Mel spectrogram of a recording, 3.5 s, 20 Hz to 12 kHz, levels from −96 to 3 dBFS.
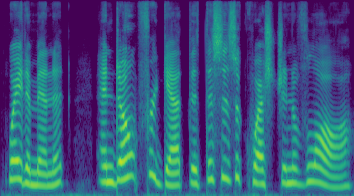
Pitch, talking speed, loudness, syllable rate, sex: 255 Hz, 220 wpm, -18 LUFS, 5.6 syllables/s, female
